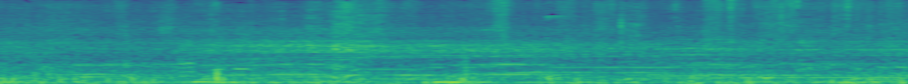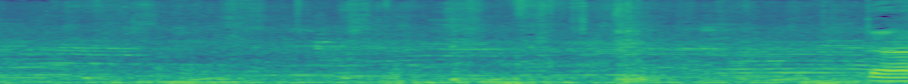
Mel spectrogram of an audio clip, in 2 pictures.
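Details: Cattle giving long, low moos that hold steady, repeated over several seconds amid a heavy low-frequency rumble, faint background music and occasional clatter.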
